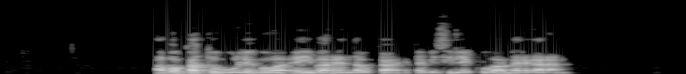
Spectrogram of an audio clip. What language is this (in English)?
Basque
